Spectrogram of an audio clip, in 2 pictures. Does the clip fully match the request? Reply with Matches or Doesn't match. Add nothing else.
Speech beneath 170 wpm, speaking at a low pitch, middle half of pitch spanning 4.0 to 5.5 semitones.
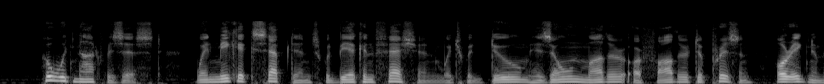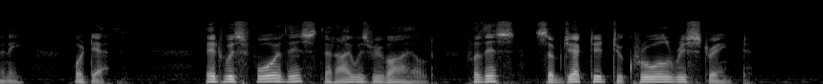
Matches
